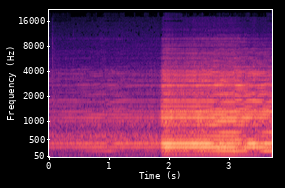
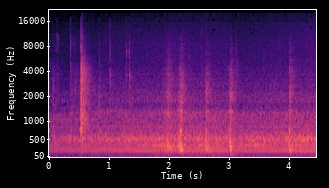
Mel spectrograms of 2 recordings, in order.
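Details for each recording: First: 1937 Telefunken Torn.E.b. WW2 receiver after repairing a missing ground connection: hiss jumps up abruptly then holds steady with faint tones, no more tapping or shorting crackle; receiving normally. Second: 1937 WW2 Telefunken Torn.E.b. radio during repair: sharp irregular crackles about once a second over a steady hum while tuning, like the tuning capacitor shorting or arcing; cause is the ungrounded tuning capacitor axle, a missing ground connection.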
